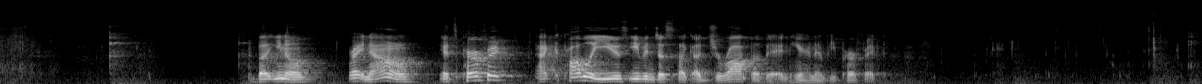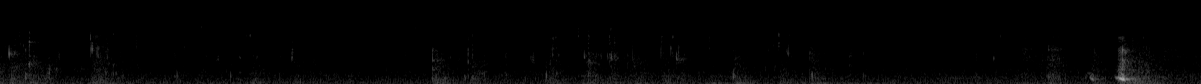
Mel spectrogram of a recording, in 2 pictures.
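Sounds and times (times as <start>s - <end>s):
man chewing with wet smacks: 8.7s - 23.7s.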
